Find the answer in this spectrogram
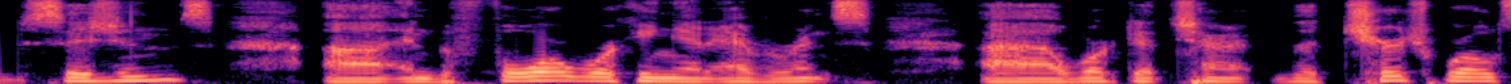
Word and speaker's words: Everence: She works at Everence. Is that the correct pronunciation?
